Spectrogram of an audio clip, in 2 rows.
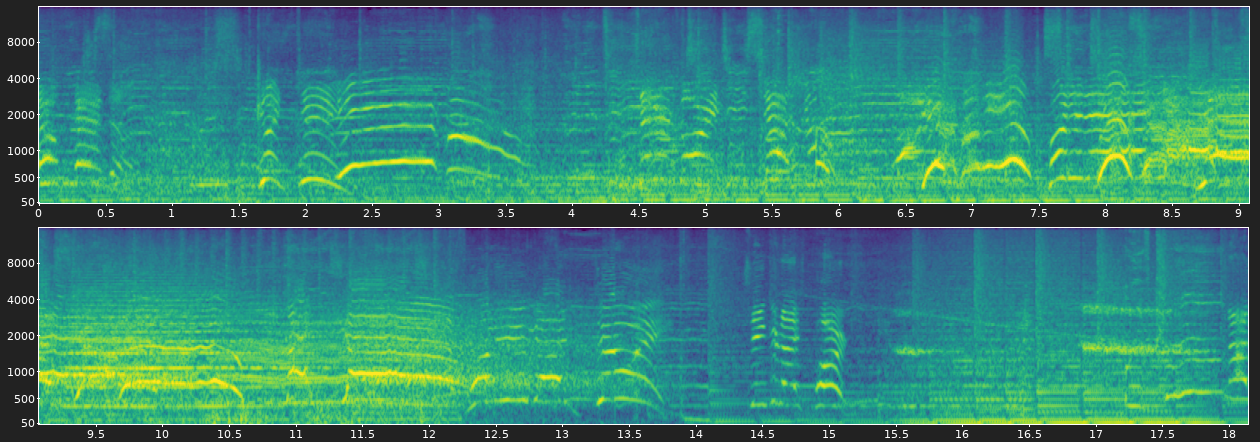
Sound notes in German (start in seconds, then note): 12.4 schreie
